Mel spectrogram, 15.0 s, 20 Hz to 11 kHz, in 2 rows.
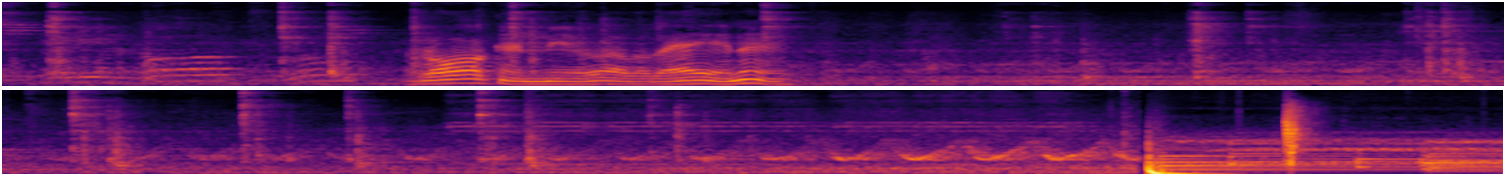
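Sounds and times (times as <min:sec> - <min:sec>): metallic clicks and clinks: 0:00.0 - 0:04.2
faint wavering siren tone: 0:07.5 - 0:13.2.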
